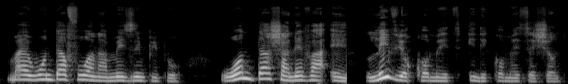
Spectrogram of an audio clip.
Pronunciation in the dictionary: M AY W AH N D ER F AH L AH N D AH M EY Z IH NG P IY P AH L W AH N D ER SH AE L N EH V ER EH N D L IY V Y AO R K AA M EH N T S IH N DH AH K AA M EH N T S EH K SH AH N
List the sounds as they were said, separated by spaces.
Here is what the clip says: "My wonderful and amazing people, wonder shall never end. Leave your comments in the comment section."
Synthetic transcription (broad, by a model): M AY W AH N D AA F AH L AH N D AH M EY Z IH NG P IY P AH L W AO N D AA SH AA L N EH V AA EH L IY V Y AO K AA M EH N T IH N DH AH K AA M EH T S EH SH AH N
